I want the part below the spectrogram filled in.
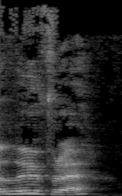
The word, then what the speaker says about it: Louvre: And well, I was at the Louvre. – Oh God! – That is the correct pronunciation.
